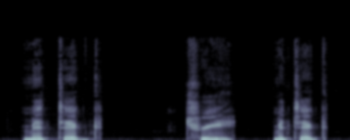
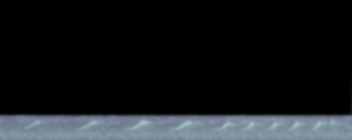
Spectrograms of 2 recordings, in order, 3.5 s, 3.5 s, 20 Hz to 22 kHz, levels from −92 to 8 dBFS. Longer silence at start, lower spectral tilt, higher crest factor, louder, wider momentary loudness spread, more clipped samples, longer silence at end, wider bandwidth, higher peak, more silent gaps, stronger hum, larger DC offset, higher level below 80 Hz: first, 0.25 s vs 0 s; first, -7 dB/octave vs 2 dB/octave; about the same, 18 dB vs 16 dB; second, -26 LUFS vs -18 LUFS; first, 14 LU vs 8 LU; neither; first, 0.25 s vs 0 s; first, 15 kHz vs 4 kHz; second, -10 dBFS vs -4 dBFS; neither; neither; second, under 0.1% vs 2%; about the same, -64 dBFS vs -62 dBFS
